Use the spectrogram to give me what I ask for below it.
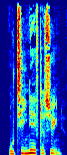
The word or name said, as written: rutineeftersyn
